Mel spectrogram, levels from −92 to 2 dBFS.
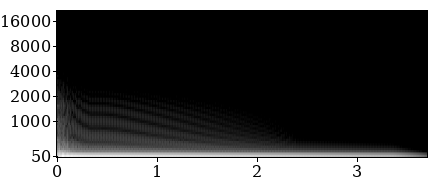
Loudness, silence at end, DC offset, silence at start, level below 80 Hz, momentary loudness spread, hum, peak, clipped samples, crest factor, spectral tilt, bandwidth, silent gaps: -22 LUFS; 0.25 s; under 0.1%; 0 s; -14 dBFS; 18 LU; none; 0 dBFS; under 0.1%; 14 dB; -13.5 dB/octave; 0.3 kHz; none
